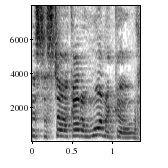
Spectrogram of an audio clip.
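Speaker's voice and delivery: put-on very high young child voice. Redoing the line after being told the accent was odd, young Peter Parker voice. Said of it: "But like a kid".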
